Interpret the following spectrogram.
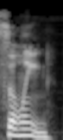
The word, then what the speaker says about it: Saline: in those two ways it's Celine that's what I said Salina you said Saline Salinas in Saline County saline oh Celine County yeah like saline solution okay Celine well even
